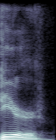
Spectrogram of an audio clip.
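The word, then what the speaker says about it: Bure: How are we saying this? It's French. We said it right. Beer.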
